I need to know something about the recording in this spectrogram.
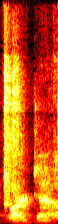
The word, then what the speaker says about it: Bardot: dress is made by bardot i think that's how you pronounce it it has a t at the end of it so it could be bar dot but i feel like it's bardo um this is one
